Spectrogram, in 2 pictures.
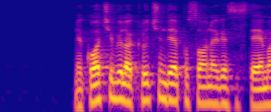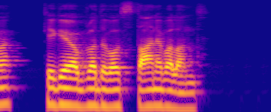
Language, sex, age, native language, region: Slovenian, male, 18-29, Slovenian, Southeast Slovenia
